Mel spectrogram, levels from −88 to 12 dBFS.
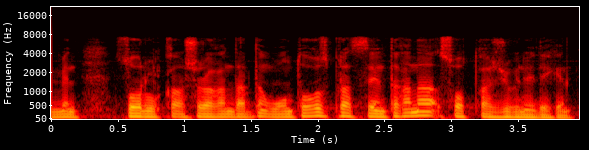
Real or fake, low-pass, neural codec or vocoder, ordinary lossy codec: real; 7.2 kHz; none; AAC, 48 kbps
